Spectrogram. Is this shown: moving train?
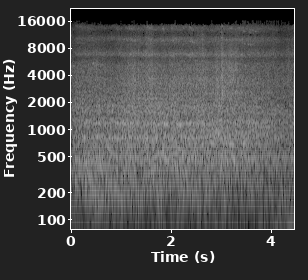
yes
